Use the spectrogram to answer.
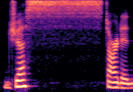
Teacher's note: just just we tend to drop the t just started so the two words linked together with a single s sound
